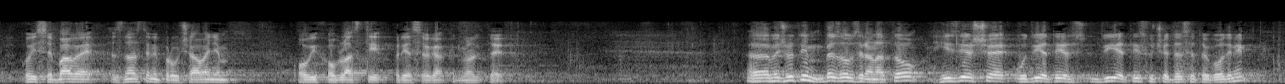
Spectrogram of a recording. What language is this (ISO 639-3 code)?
hrv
